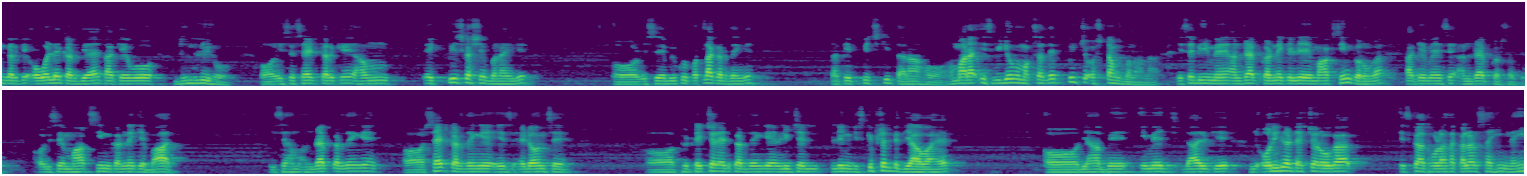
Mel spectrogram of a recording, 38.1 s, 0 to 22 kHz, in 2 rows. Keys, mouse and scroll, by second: 0.2 s, 1.4 g, 2.1 g, 4.3 scroll down 2, 4.8 scroll up 3, 5.4 click, 5.8 click, 6.0 s, 7.7 click, 8.3 click, 8.7-9.6 scroll up 6, 9.5 click, 9.6 s.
